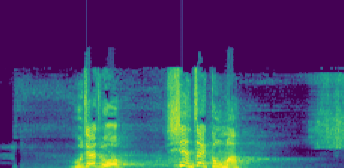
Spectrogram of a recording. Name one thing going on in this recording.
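A young woman speaks coolly and closely.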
